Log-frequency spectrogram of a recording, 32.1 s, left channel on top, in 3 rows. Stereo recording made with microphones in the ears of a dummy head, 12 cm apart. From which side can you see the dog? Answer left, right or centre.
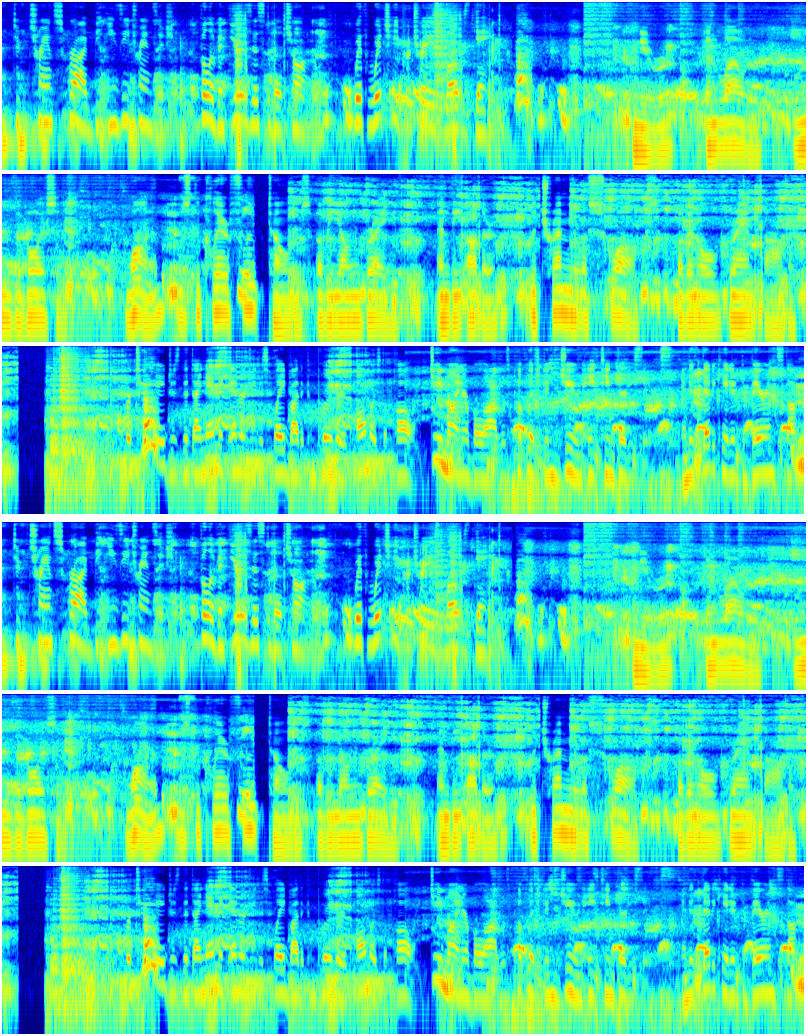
left.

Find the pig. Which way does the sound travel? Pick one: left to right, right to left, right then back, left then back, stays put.
right to left.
